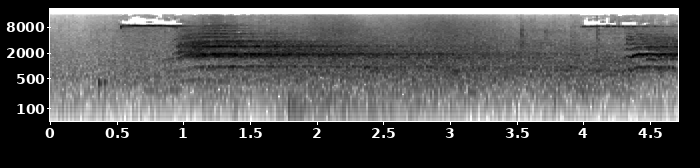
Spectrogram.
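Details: Young belugas at Port of Nagoya Public Aquarium, Japan, during play time while being moved between pools on 5 November 2017; a long steady tonal whistle with stacked harmonics, starting after a high squeak and rising again at the end.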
